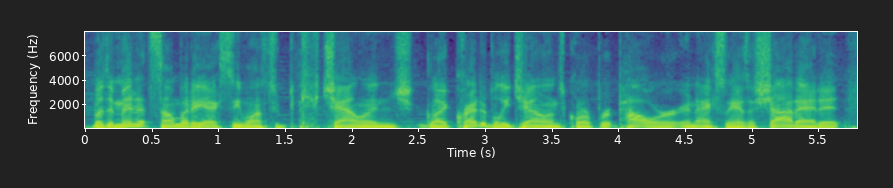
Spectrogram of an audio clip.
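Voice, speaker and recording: A man co-hosting a political radio talk show, wry and measured, often laughing. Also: mid-range voice, lively intonation.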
